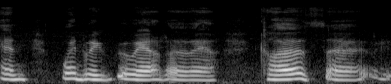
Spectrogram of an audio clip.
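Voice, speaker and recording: Against noticeable background noise, a woman with a fairly high pitch talks at a very slow pace, her intonation fairly even. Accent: Australian. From Queensland, Australia. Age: 80s+. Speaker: oral history interviewee. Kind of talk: reminiscence. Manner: halting.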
